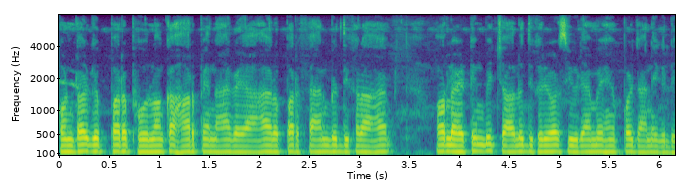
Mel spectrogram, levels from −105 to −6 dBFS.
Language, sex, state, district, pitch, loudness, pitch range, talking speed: Hindi, male, Punjab, Pathankot, 130 Hz, -17 LUFS, 125-135 Hz, 290 wpm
